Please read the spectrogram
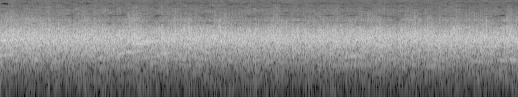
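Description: Studio audience applauding steadily after a comedy punchline.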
